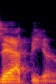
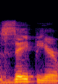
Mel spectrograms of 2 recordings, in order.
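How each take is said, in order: First: The name rhymes with happier. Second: The name does not rhyme with happier. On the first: The speaker calls it right. "the correct way to pronounce it is Zapier" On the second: The speaker calls it wrong. "which I mistakenly called it last week"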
